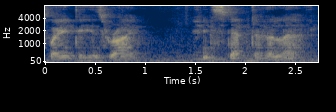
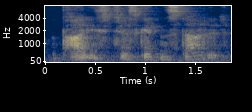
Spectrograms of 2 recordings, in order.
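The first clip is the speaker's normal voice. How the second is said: grandma's whisper; 9 semitones higher than usual. A narrator's reading. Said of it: "she'd say".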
